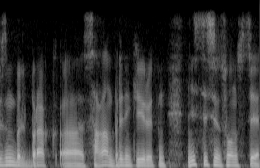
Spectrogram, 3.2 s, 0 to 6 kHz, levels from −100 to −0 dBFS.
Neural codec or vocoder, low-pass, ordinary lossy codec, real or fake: none; 5.4 kHz; none; real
